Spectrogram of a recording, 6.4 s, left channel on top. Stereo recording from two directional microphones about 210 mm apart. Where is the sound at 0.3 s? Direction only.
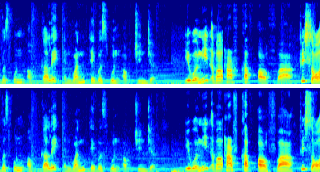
20° right (ahead or behind).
